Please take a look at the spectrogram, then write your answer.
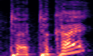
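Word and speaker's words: Turkalj: And another quick one, we had Tyson Pedro versus Anton Takao Silent J. with a silent J.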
